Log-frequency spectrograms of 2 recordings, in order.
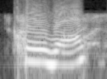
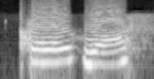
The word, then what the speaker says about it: Claire Ross: Can you spell your name? I want to say it correctly. – C-L-A-I-R-E. – Oh, Claire. Okay. It's a little hard to understand you when you're saying it.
